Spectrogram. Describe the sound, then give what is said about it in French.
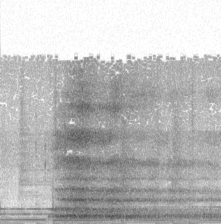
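One long, soft breath taken as a deep breath, a faint, airy rush of air that starts abruptly and holds steady to the end, with no talking. “je vous laisse vraiment prendre le temps de prendre trois profondes respirations.”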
